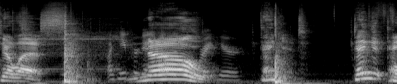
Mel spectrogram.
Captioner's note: buzzer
